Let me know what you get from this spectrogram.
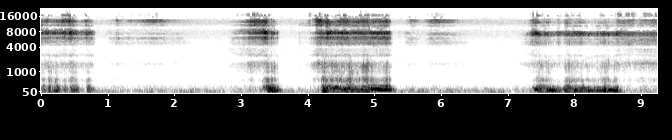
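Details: Sleeping Xoloitzcuintle pet dog snoring: deep, rasping low snores come in three separate bursts, each lasting about one to one and a half seconds, with quiet breathing pauses between them.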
